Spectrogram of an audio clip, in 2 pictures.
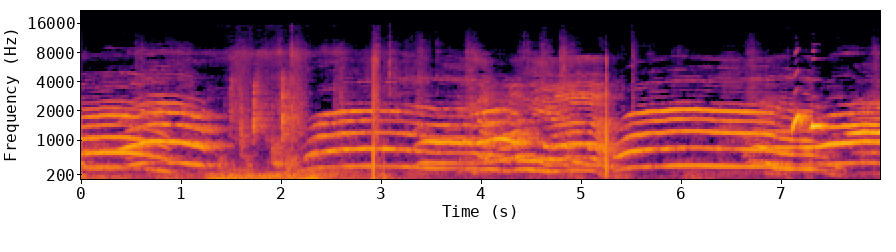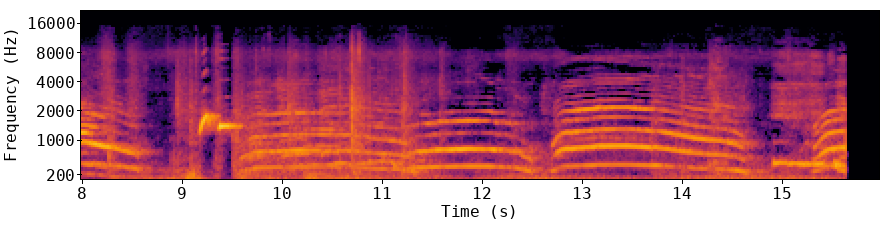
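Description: Two cats, a house cat and a neighbor's cat, caterwaul at each other in long, wavering, rising and falling yowls, loud and close, with brief breaks and sharp hisses in between.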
